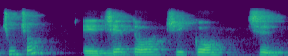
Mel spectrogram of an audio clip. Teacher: Un sonido africado postalveolar sordo. Este sería el fonema de chucho, cheto, chico, ch, el fonema ch.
